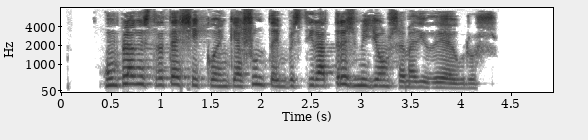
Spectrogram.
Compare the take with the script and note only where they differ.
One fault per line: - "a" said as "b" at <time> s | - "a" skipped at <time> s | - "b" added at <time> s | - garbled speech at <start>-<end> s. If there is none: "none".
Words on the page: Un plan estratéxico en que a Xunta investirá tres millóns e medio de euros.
none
